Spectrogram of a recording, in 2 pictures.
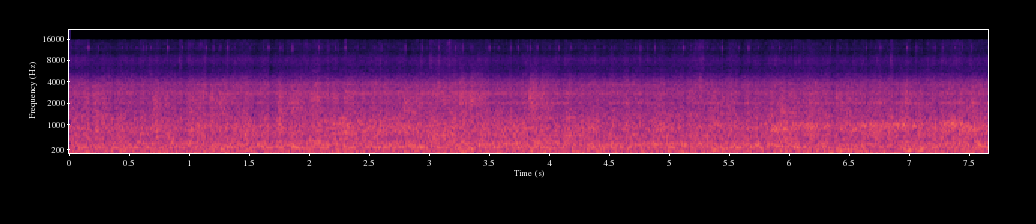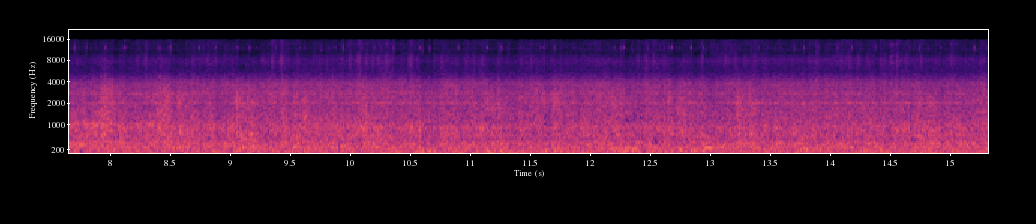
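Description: Steady running noise of a moving passenger train heard inside a KAI economy coach: the rumble of wheels on rails and the coach in motion.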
